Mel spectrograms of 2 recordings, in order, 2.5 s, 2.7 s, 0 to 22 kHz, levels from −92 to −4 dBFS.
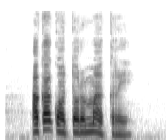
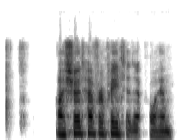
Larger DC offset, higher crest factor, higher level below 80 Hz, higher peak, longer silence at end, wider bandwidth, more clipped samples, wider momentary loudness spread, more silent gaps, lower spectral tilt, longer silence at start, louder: neither; about the same, 18 dB vs 18 dB; second, -62 dBFS vs -52 dBFS; second, -8 dBFS vs 0 dBFS; first, 0.6 s vs 0.1 s; first, 16 kHz vs 7.8 kHz; neither; first, 17 LU vs 9 LU; second, none vs 0.51-0.80 s; first, -6.5 dB/octave vs -4.5 dB/octave; first, 0.5 s vs 0.1 s; second, -24 LUFS vs -16 LUFS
